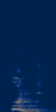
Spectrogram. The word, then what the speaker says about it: would: মনে রাখবা এল এর কিন্তু উচ্চারণ হবে না, it's silent letter here, so we don't need to pronounce l in this word, so it's simply wood, শুধু উড হবে।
